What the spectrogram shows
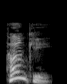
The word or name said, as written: hunky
